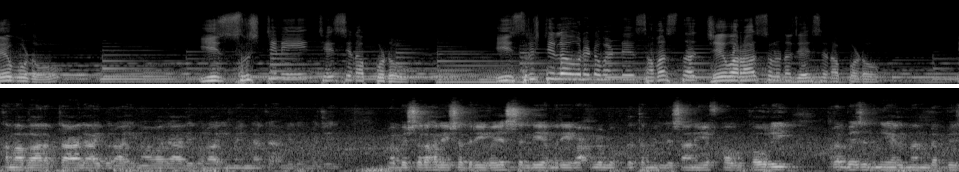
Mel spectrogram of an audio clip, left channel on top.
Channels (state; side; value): different; both; correlation 0.00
